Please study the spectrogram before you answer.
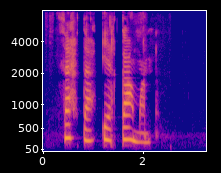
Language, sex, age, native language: Icelandic, female, 9, Icelandic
